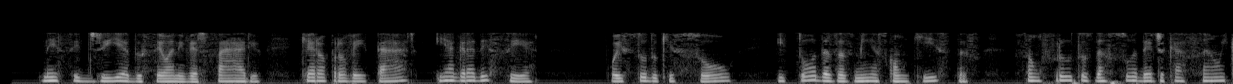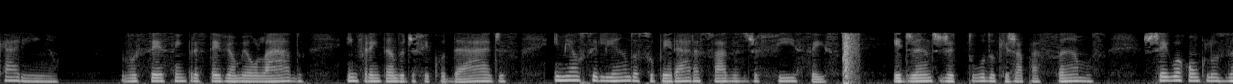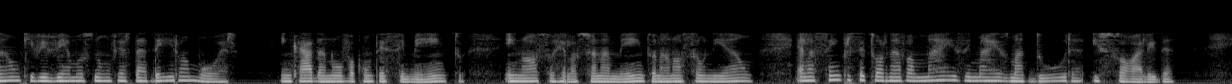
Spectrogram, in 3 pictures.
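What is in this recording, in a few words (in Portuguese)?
romântico female, Telemensagens Aniversarios; Telemensagens 2017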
